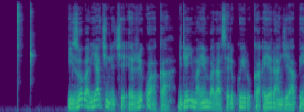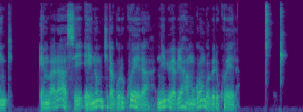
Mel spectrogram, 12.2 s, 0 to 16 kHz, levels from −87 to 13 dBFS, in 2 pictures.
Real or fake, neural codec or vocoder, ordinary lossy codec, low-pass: real; none; none; 14.4 kHz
